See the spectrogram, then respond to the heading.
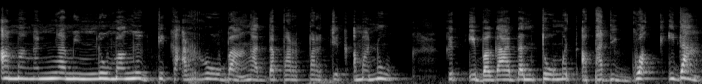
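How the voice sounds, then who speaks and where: A female-sounding voice in a put-on character voice, pitched fairly high. The pace is moderate. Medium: audio drama. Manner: evasive, jumpy.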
